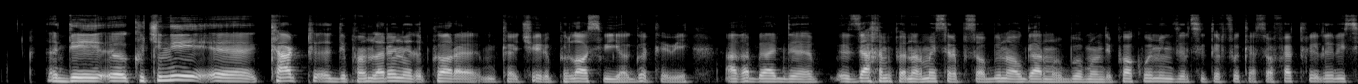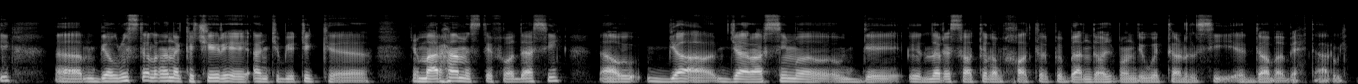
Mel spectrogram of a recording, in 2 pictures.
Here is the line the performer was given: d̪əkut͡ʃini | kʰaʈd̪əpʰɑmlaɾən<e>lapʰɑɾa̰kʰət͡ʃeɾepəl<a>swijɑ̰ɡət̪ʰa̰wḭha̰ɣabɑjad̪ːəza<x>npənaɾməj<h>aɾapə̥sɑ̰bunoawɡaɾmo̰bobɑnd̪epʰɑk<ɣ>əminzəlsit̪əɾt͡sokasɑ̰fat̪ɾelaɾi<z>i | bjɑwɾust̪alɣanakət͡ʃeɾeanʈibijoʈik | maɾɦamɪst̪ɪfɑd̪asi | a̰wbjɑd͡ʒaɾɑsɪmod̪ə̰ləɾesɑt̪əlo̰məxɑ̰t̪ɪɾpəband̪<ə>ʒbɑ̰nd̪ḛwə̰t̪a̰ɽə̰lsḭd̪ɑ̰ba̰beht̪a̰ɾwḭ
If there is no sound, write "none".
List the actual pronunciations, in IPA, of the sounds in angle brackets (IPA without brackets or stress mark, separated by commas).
e, ɑ, x, s, w, s, ɑ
